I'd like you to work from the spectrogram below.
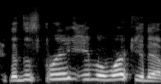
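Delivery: laughing through the question. Real, not acted. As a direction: giggle while asking it. Laughing at a gun's spring.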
